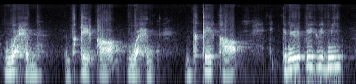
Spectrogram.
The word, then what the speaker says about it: دقيقة: واحد دقيقة. Can you repeat with me? دقيقة دقيقة دقيقة.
